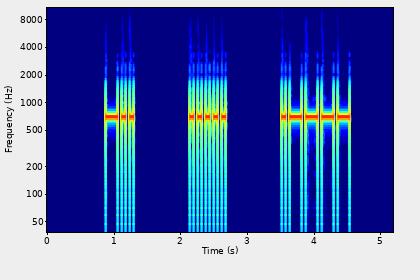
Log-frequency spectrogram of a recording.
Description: Morse code, heard as a keyed tone, about 20 wpm, spaced as for 8 wpm, 700 Hz. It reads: D51
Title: 087 Lesson 15e - Number 5 - Three Characters 20wpm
